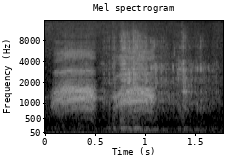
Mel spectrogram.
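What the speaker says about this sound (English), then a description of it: "Oh, that noise is birds." Two loud crow caws followed by a fainter third, from birds in the video game Kenshi, heard on their own with no talk.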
